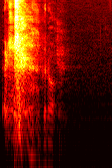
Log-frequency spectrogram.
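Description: A man sneezing once into a tissue held close to the microphone: one sudden loud burst that fades out over about a second.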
